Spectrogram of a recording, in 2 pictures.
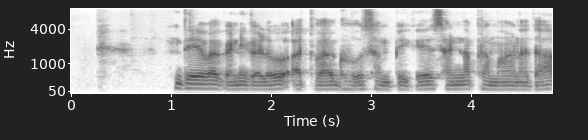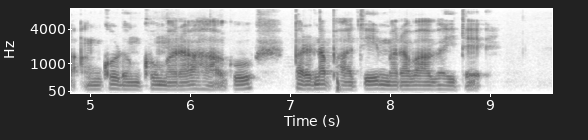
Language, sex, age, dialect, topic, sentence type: Kannada, male, 18-24, Mysore Kannada, agriculture, statement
